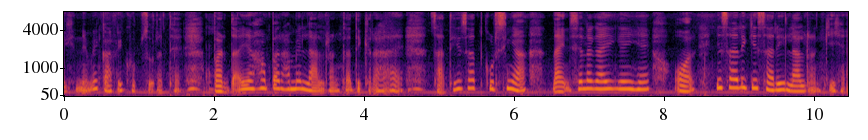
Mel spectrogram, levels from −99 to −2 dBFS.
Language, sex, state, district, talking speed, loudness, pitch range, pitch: Hindi, female, Maharashtra, Pune, 190 wpm, -36 LUFS, 215-275 Hz, 260 Hz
